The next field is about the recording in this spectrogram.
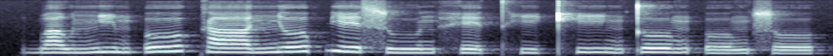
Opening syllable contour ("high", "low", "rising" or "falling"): low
